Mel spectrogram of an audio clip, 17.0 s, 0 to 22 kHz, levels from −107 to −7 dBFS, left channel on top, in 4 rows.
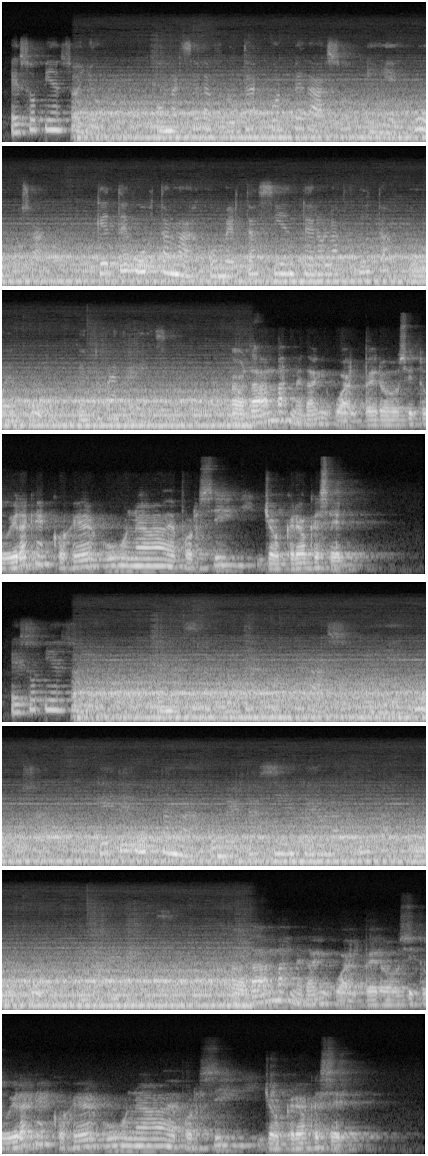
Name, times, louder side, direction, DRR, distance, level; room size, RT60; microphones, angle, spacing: voice 1, 0.1-1.0 1.5-4.7 5.2-10.3, left 2 dB, 50° left, 6 dB, 2.1 m, -28 dB
sound 1, 0.7-11.0, right 1 dB, 10° right, 3.9 m, -25 dB
voice 2, 10.8-16.2, left 2 dB, 85° left, 6 dB, 3.3 m, -27 dB
25.5 x 21.5 x 9.4 m, 1.0 s
head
